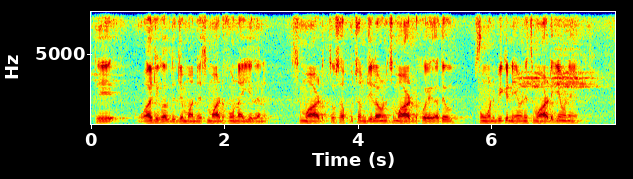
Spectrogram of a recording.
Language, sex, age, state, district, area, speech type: Dogri, male, 18-30, Jammu and Kashmir, Kathua, rural, spontaneous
